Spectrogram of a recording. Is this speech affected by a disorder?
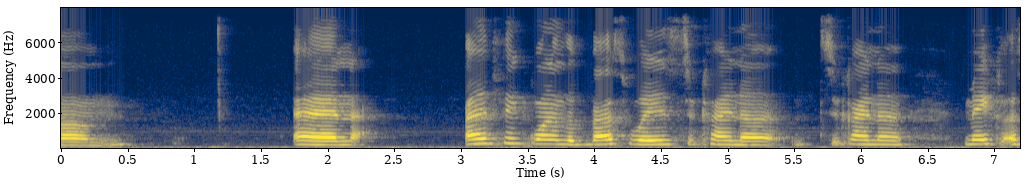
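Yes: cerebral palsy.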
